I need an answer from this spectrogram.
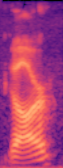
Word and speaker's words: gar: Alright, so for you or yours, it's Gar. Spelled G-A-R, pronounced G-A-H-R.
